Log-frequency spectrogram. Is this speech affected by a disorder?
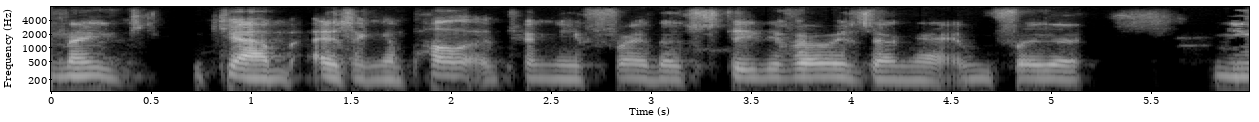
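Yes: cerebral palsy.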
